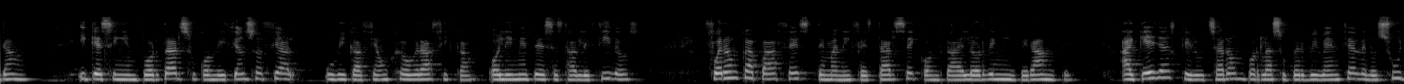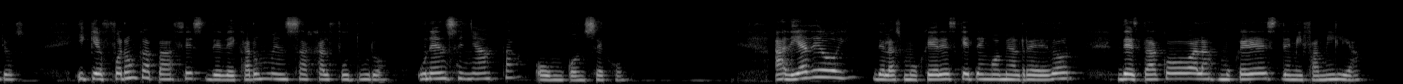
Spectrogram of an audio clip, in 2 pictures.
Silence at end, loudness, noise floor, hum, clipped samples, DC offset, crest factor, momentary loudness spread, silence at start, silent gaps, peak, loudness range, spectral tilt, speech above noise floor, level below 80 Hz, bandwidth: 0.45 s; -30 LUFS; -70 dBFS; none; under 0.1%; under 0.1%; 20 dB; 10 LU; 0 s; none; -10 dBFS; 5 LU; -4.5 dB/octave; 40 dB; -76 dBFS; 9.8 kHz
